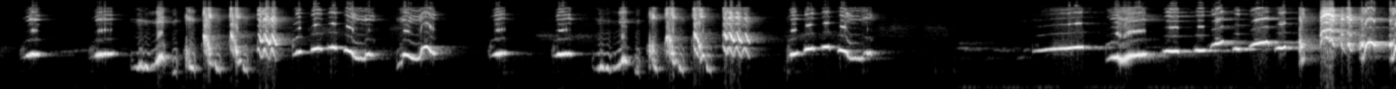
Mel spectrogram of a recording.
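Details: White-rumped shama song used as a lure, delivered in bursts of slurred whistles mixed with harsh buzzy notes, a brief silence, then a rising whistle running into quick sharp notes.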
